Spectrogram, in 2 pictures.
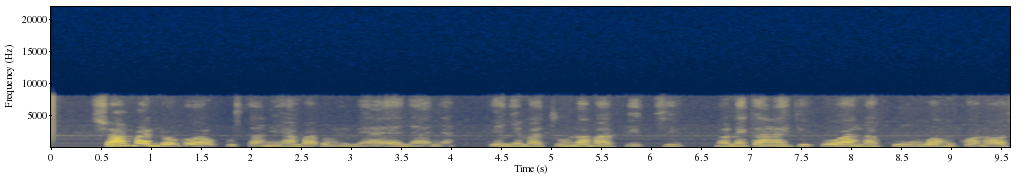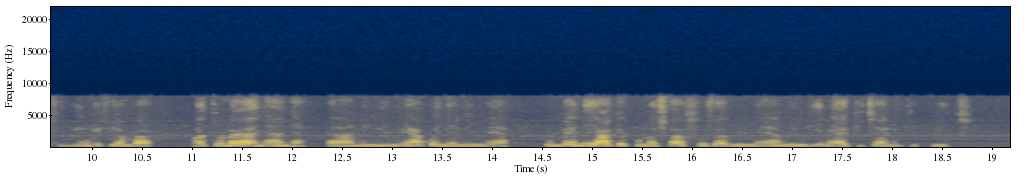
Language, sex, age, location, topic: Swahili, female, 25-35, Nairobi, health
